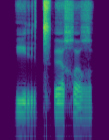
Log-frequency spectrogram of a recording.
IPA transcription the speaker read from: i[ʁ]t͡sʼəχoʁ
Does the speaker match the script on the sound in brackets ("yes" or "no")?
no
